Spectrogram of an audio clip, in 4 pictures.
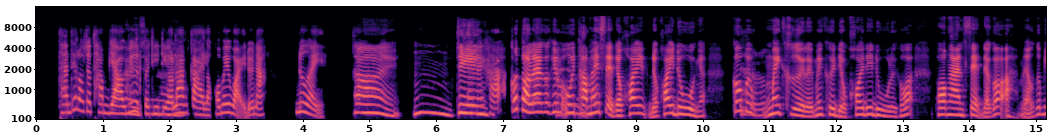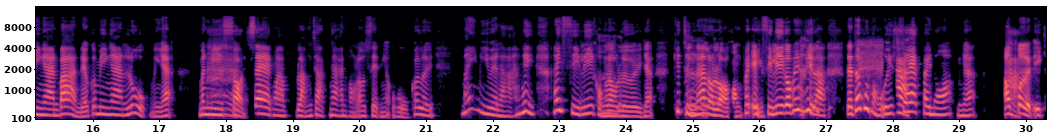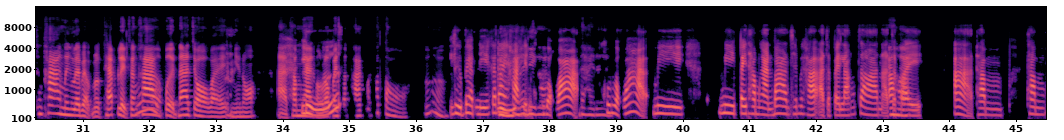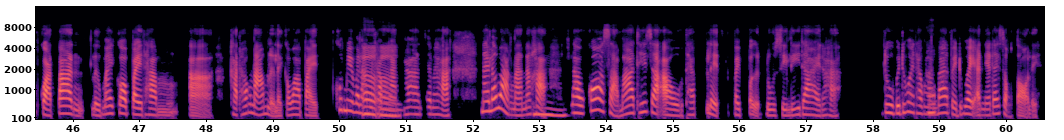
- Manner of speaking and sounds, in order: "แบบ" said as "บึบ"; laughing while speaking: "ก็ไม่มีลา"; chuckle; tapping
- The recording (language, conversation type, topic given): Thai, advice, จะเริ่มจัดสรรเวลาให้ได้ทำงานอดิเรกที่ชอบอย่างไรดี?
